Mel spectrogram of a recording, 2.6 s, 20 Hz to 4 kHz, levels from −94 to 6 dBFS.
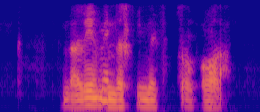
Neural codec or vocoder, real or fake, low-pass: codec, 16 kHz in and 24 kHz out, 0.6 kbps, FireRedTTS-2 codec; fake; 3.6 kHz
